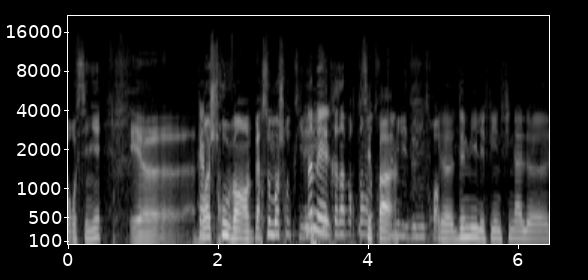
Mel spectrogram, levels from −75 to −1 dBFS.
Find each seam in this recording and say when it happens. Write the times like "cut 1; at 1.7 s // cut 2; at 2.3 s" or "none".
cut 1; at 1.7 s // cut 2; at 4.9 s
